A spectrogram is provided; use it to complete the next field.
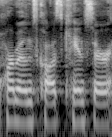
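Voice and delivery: ordinary delivery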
